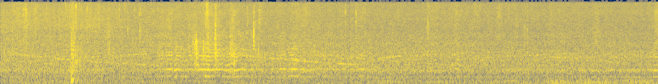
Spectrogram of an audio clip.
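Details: Steady drone of many honey bees, removed with comb from a cutout and being settled at Jerome Bee Farm in Central Oklahoma; even hum with gliding pitches of bees flying past and a sharp knock early on.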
